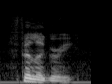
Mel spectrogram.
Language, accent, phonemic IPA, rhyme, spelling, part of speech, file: English, US, /ˈfɪl.ɪ.ɡɹiː/, -iː, filigree, noun / verb, En-us-filigree.ogg
- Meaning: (noun) 1. A delicate and intricate ornamentation made from platinum, gold or silver (or sometimes other metal) twisted wire 2. Anything resembling such intricate ornamentation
